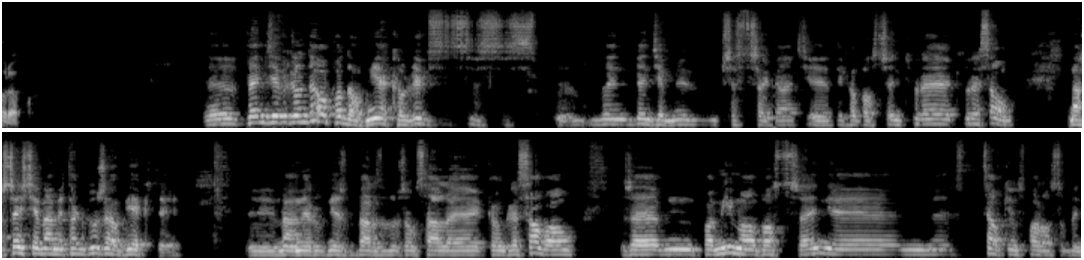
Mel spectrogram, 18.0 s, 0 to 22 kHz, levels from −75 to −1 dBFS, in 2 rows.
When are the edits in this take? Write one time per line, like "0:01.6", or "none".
none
